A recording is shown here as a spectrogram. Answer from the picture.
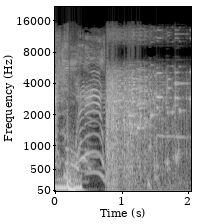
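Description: An outro hip-hop beat with a heavy bass line stops about half a second in. A brief sweeping sound follows, then a glass-shattering sound effect with a ringing, tinkling tail.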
